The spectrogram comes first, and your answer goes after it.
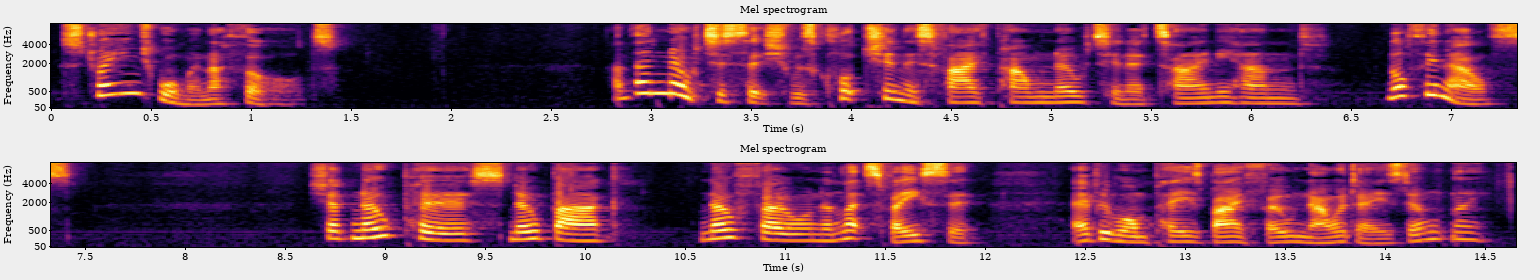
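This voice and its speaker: An actress playing a middle-aged British shop worker in a confiding, wry, conversational monologue, kind but quietly weary. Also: female voice, fairly low pitch, very animated, measured pace. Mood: pensive, confiding. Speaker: actor in a dramatic monologue.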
